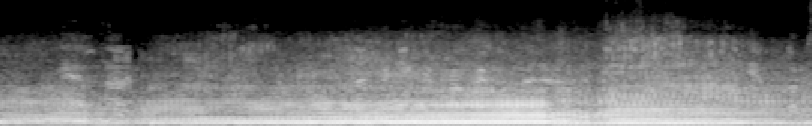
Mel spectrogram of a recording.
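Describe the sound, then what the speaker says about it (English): A motorcycle passes nearby, its engine drone swelling louder then dropping in pitch as it goes by, heard under people talking. "Motorcycle maybe"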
